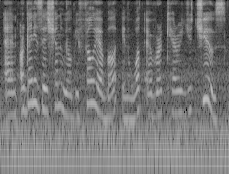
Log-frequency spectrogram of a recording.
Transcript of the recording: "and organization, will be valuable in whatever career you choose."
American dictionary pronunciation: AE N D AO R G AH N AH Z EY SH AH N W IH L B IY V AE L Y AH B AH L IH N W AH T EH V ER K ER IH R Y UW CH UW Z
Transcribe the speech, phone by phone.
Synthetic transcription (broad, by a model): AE N AO R G AH N AH Z EY SH AH N W IH L B IY F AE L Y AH B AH L IH N W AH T EH V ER K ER R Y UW CH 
